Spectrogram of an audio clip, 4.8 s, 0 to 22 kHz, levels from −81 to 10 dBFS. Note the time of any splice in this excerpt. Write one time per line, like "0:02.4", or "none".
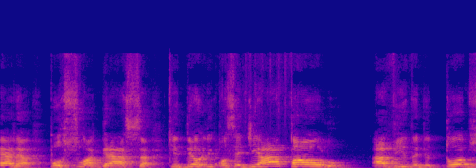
0:02.1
